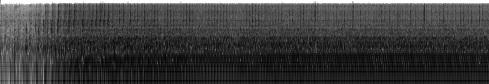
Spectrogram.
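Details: Toro self-propelled mower with Kohler engine, after spark plug cleaned with carb cleaner restored spark: catches after a few coughs, picks up speed within a second and settles into a steady, even drone; running properly, self-propel works.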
